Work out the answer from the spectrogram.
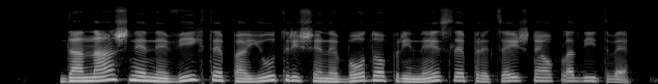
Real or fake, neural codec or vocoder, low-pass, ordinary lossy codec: real; none; 19.8 kHz; none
